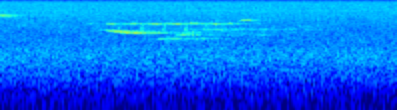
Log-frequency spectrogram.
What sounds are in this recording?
Golden-crowned Kinglet call, Hermit Thrush song, Hermit Warbler song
